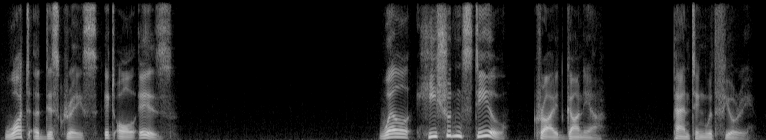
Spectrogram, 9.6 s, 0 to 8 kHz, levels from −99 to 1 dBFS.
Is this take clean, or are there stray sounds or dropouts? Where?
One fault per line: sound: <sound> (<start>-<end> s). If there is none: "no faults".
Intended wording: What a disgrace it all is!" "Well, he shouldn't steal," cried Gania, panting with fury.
no faults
